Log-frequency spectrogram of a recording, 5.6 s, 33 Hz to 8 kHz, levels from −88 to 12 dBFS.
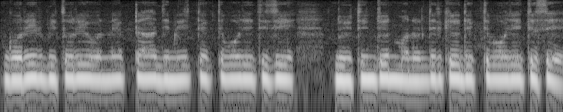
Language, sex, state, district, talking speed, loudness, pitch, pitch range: Bengali, male, Assam, Hailakandi, 125 wpm, -11 LUFS, 165 Hz, 160-170 Hz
